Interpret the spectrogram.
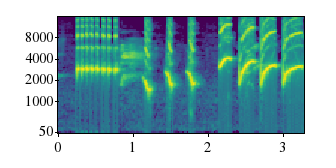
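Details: Lure recording of Asian pied starling song to make other birds answer: a fast run of even clipped notes, falling slurred whistles, then loud rising upswept whistles repeated about every third of a second.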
